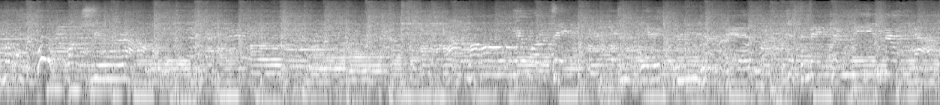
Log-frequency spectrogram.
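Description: Live rock and roll band playing: electric guitar and acoustic guitar over upright bass and drums, with a steady beat.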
